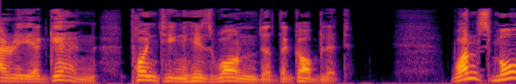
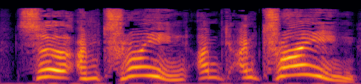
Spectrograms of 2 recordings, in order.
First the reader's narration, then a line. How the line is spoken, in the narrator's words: said Harry desperately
